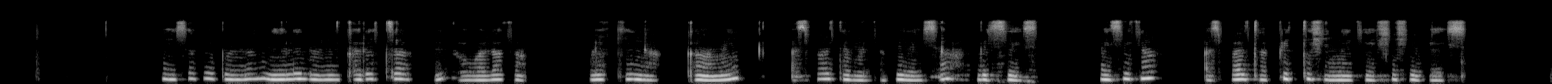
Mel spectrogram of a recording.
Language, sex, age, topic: Gamo, female, 25-35, government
